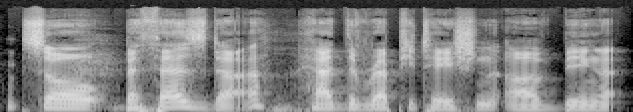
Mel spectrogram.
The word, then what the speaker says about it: Bethesda: This particular pool then, it's in a town called, how do you pronounce this town? – I say Bethesda. – Bethesda.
